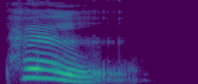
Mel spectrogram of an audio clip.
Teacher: pronounced with a slight h sound because p is present in the initial position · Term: aspiration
